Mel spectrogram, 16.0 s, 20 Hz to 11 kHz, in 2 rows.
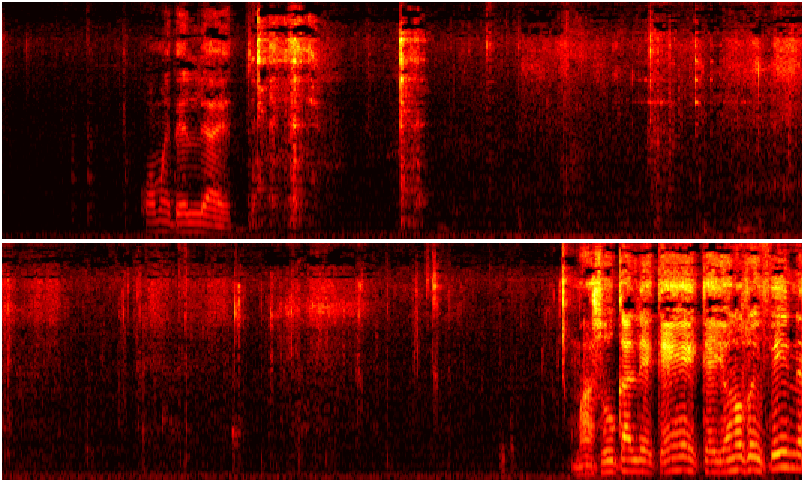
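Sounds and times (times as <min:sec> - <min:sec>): knife and fork scraping on plate: 0:02.5 - 0:03.4, 0:06.0 - 0:08.2.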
